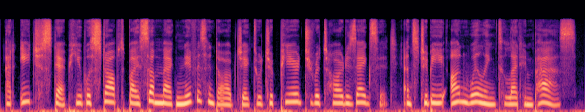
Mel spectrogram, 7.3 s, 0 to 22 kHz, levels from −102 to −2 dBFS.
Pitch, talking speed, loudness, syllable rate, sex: 230 Hz, 195 wpm, -19 LUFS, 5.1 syllables/s, female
